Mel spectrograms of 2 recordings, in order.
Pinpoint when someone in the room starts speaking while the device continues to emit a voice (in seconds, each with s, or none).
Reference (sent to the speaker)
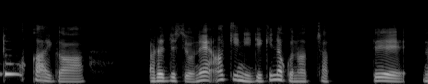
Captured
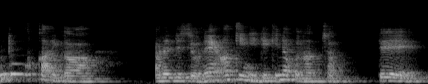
none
